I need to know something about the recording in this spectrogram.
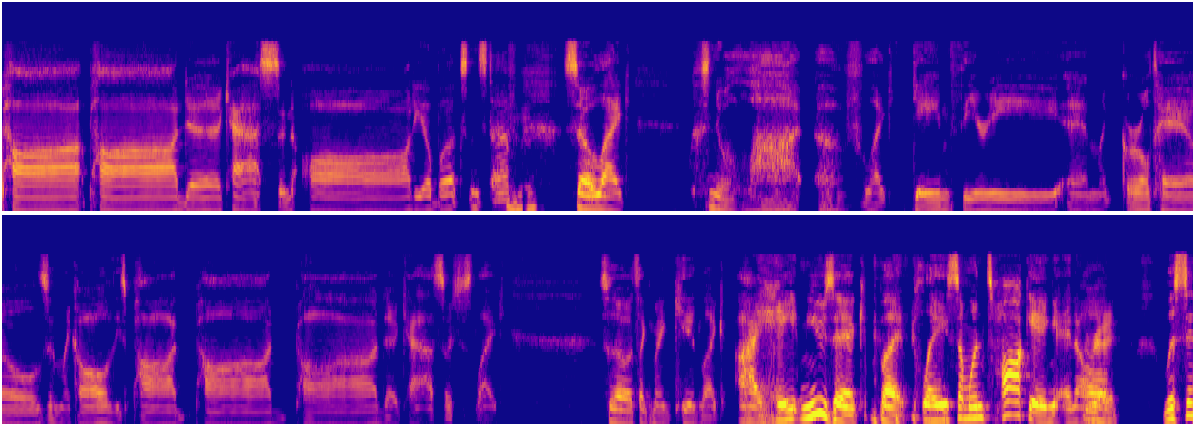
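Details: Adult male father who describes himself as having a stutter and speech issues; word and part-word repetitions heard; stuttering.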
